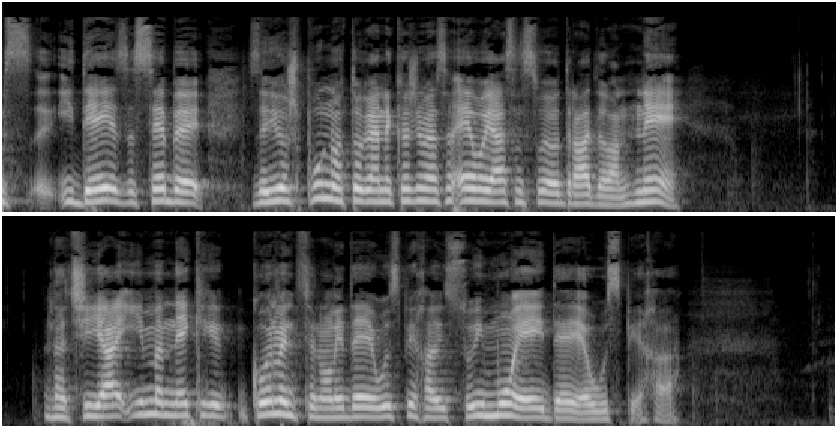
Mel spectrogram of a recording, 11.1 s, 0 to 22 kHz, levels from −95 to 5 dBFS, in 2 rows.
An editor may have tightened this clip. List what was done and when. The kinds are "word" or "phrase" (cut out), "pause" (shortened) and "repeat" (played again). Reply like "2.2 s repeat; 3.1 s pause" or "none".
none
